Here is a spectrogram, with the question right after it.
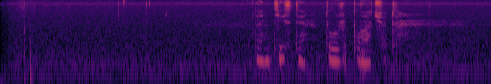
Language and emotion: Russian, sad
